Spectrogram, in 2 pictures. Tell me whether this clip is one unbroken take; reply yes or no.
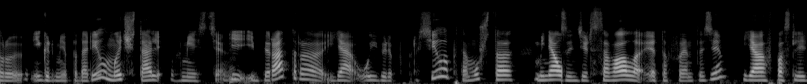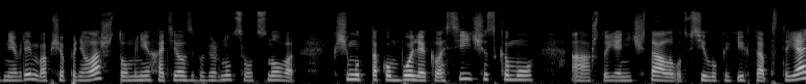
no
